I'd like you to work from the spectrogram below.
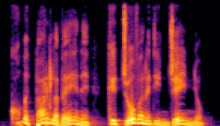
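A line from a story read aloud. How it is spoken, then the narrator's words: Exclaiming into ears. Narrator (Italian): Il duca esclamava all'orecchio dei vicini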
